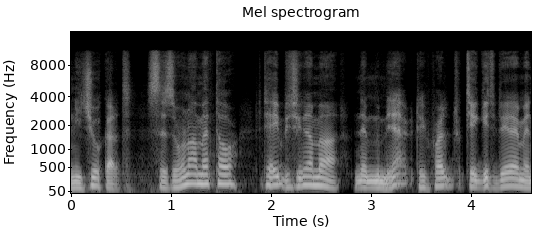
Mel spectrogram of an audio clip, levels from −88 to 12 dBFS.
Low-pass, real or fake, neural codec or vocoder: 10.8 kHz; fake; codec, 16 kHz in and 24 kHz out, 0.4 kbps, LongCat-Audio-Codec, four codebook decoder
